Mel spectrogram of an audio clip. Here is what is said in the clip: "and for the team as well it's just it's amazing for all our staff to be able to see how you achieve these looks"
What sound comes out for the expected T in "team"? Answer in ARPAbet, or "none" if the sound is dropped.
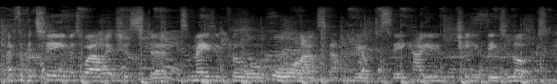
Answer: T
